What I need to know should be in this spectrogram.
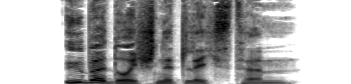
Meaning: strong dative masculine/neuter singular superlative degree of überdurchschnittlich
- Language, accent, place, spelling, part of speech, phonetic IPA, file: German, Germany, Berlin, überdurchschnittlichstem, adjective, [ˈyːbɐˌdʊʁçʃnɪtlɪçstəm], De-überdurchschnittlichstem.ogg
